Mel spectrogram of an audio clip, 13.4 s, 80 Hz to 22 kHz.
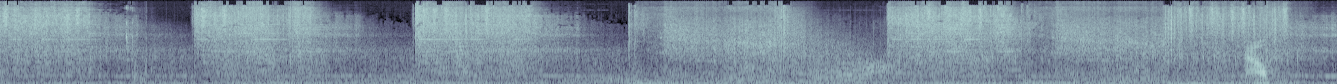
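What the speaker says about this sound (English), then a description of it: "Oh, missiles." Missiles firing and exploding in Half-Life 2: Episode One, a run of heavy booms and rumbling blasts that continue through the clip, with one sharper burst near the end, under a speaking voice.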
